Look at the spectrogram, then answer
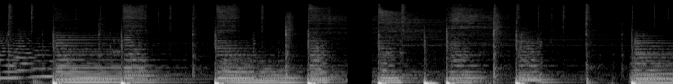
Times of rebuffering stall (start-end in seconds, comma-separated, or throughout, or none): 3.47-3.72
